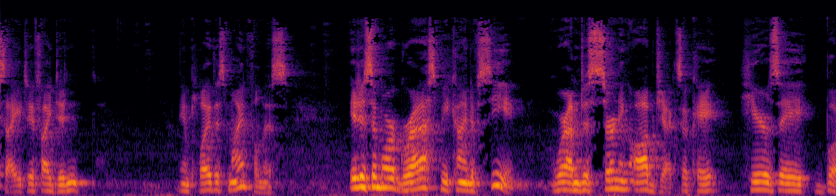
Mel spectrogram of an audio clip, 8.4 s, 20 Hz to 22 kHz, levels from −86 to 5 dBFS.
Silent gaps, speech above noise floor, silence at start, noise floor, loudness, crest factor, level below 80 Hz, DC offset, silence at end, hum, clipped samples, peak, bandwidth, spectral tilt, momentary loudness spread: none; 31 dB; 0 s; -54 dBFS; -23 LUFS; 20 dB; -56 dBFS; under 0.1%; 0 s; none; under 0.1%; -4 dBFS; 15.5 kHz; -5 dB/octave; 13 LU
